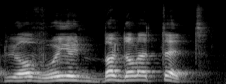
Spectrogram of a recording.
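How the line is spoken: Exclaimed. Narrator (French): s'écria Gréhac

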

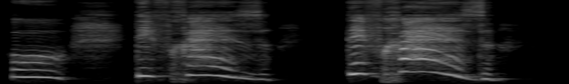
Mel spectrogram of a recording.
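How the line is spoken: Shouted. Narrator (French): cria Ninon

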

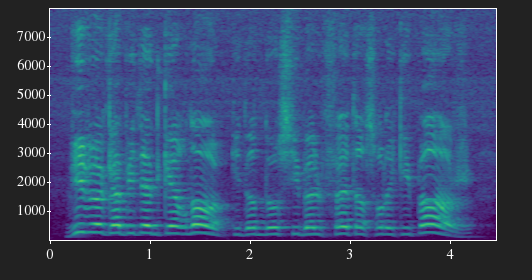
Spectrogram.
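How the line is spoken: Shouted. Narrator (French): cria Zélie

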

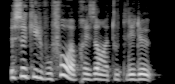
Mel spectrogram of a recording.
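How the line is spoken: Plain. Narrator (French): dit-il enfin

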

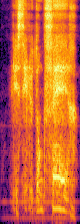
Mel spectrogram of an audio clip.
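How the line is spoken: Very quiet words. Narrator (French): dit tout bas Jean

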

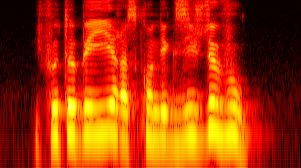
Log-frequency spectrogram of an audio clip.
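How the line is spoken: Rough voice. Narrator (French): lui dit-il d'une voix rude

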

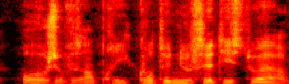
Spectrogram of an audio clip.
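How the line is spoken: Murmured. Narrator (French): murmure Watt

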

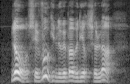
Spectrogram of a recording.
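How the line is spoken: Stern reply. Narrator (French): lui répondis-je d'un ton sévère

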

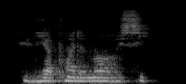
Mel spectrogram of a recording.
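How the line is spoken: Hollow, fear-choked voice. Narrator (French): dit Heyward d'une voix creuse et presque étouffée par la crainte

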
